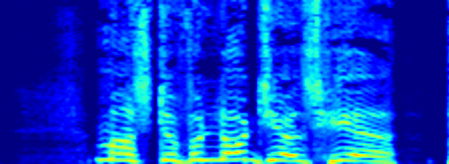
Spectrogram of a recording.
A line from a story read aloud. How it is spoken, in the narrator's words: bawled Natalia, the cook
